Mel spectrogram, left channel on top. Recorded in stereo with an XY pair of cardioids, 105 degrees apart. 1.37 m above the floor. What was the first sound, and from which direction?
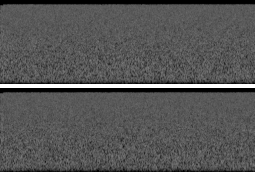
Only background noise.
